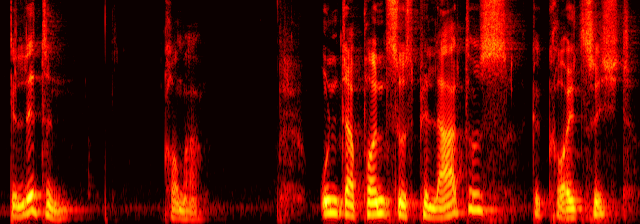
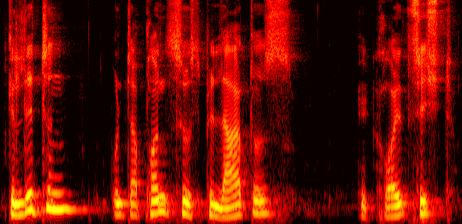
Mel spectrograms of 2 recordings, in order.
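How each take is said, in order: First: The pause comes after gelitten, before unter. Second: The pause comes after Pilatus, before gekreuzigt. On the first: The suffering spanned his whole life. "dieses Komma zu versetzen" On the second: The suffering happened only under Pilate. "eigentlich steht das Komma an einer falschen Stelle"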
